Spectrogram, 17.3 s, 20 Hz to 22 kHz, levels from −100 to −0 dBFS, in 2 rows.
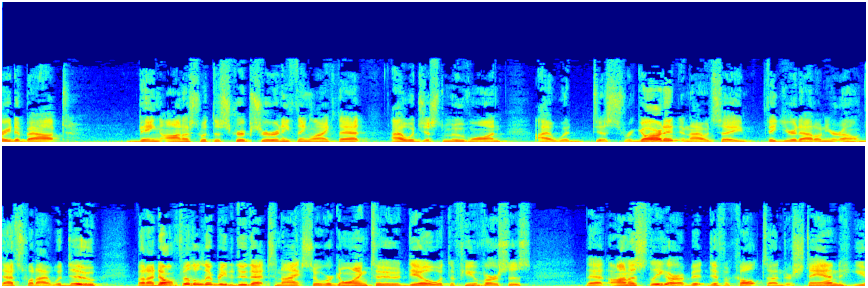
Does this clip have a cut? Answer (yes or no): no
